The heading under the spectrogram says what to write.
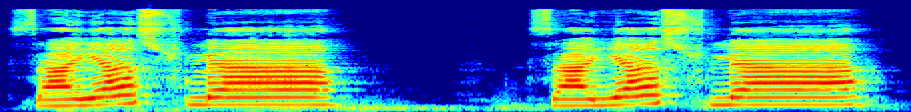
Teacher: दोनों का मखरज एक है। दोनों की अदायगी में सीटी जैसी आवाज़ या चिड़िया जैसी आवाज़ आएगी, लेकिन जो है सीन बारीक होता है और स्वाद जो है वो मोटा होता है। · सीन को बारीक और स्वाद को मोटा पढ़ेंगे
